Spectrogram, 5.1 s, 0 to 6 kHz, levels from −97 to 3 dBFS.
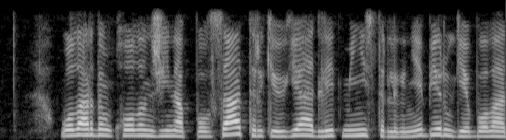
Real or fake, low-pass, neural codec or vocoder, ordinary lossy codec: real; 5.4 kHz; none; none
